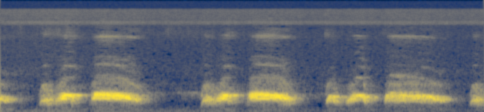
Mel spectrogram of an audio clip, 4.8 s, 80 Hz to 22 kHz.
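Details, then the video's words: Spotted dove kept in a house, calling in cooing phrases of two short notes then a longer one, low and hoarse, phrases about a second apart. "Tekukur kuk 2 / guk 1 in the house"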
